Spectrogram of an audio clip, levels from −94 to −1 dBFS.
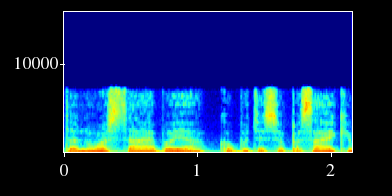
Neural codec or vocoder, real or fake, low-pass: codec, 16 kHz, 0.4 kbps, LongCat-Audio-Codec; fake; 7.2 kHz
